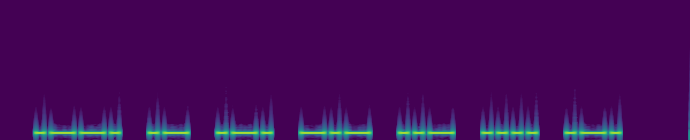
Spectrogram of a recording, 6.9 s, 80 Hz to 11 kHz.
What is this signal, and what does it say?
Morse code, heard as a keyed tone, about 16 wpm, 680 Hz. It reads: PARKUHR
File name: Morsekurs / Witze / Witz 02 April 2024 70 F80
